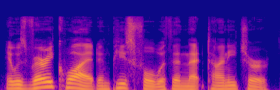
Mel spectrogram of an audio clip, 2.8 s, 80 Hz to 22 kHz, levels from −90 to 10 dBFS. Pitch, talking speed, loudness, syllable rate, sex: 115 Hz, 215 wpm, -17 LUFS, 5.8 syllables/s, male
